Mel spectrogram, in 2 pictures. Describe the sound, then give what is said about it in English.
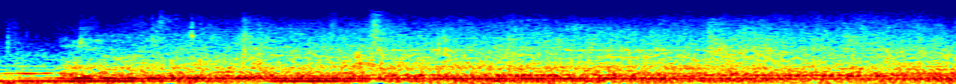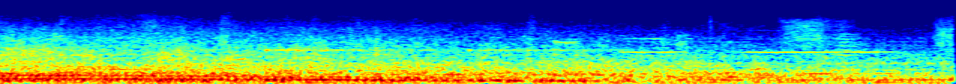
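A heavy bus engine rumbles with a steady low drone, its pitch dipping as the bus slows and draws up at the bottom of an aircraft's mobile staircase, the idling hum continuing loudly throughout. “Another bus draws up close to the bottom of the mobile staircase.”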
